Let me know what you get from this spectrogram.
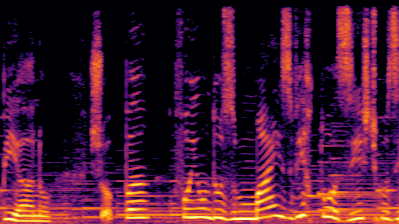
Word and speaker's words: Chopin: Ao gravar os famosos 24 prelúdios do Opus 28 de Frédéric Chopin, pronúncia original polonesa para a versão francesa, Frédéric Chopin,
